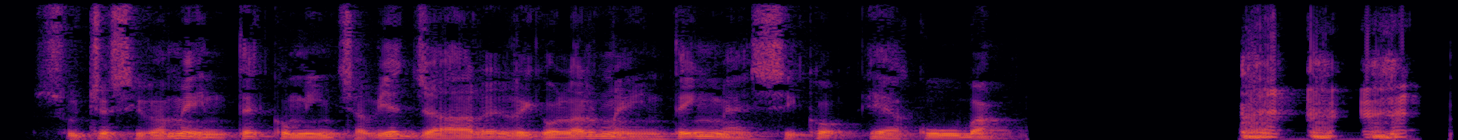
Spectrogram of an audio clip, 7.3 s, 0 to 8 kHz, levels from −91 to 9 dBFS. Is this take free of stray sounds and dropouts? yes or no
no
